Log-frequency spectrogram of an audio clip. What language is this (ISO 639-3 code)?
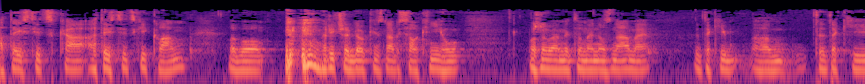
slk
